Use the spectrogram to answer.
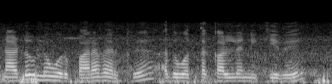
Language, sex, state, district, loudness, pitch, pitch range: Tamil, female, Tamil Nadu, Chennai, -16 LUFS, 165 Hz, 160-175 Hz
